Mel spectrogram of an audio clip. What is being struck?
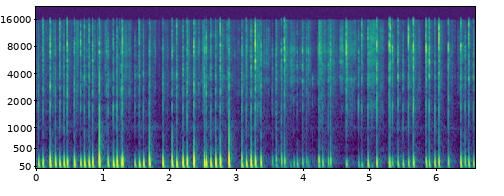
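Corrugated cardboard sheet.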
